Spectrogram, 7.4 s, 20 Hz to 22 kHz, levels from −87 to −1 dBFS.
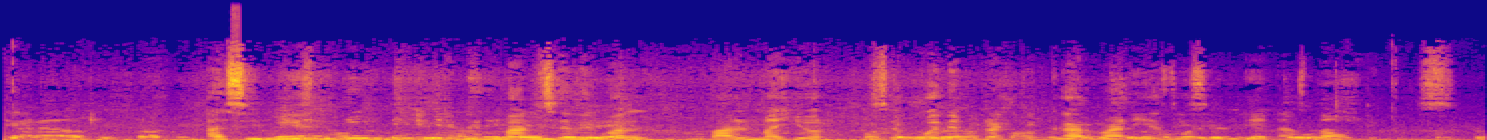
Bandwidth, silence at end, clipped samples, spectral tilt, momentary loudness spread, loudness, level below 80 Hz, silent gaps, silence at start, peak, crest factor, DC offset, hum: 16 kHz; 0 s; under 0.1%; -3.5 dB/octave; 11 LU; -17 LUFS; -20 dBFS; none; 0.05 s; 0 dBFS; 16 dB; under 0.1%; none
